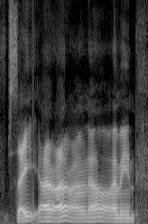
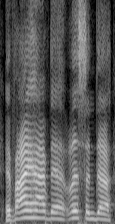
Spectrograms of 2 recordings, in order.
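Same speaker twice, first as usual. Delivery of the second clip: much higher, louder exasperated outburst; fed-up mom; 12 semitones higher, 8 dB louder than usual. Retold or imitated. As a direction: snap like a mother at the end of her rope. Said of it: "the sweetest angel ... goes".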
